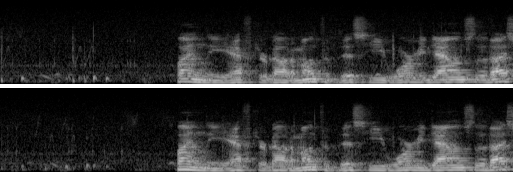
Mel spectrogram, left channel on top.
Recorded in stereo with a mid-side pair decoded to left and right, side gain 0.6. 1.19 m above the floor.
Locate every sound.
1.8 s a man speaking: 40° right, 4.5 m; by 5.1 s 20° right, 3 m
